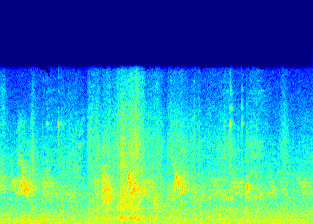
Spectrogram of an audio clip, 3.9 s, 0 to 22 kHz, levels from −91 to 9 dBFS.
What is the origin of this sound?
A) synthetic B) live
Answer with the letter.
B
